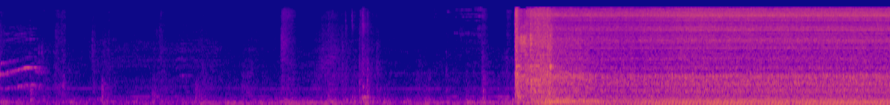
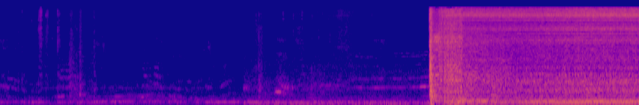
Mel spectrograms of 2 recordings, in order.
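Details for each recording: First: Car with carburetor at idle, low-speed jet under check for too much or too little fuel; engine catches and settles into loud lumpy idle, shaking a lot; rough uneven idle. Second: Carbureted car engine after fitting an intermediate-size low-speed jet to cure an uneven, shaky idle: starts at once and settles into a steady, even idle with no hunting or misses, accelerates well; normal idle.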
